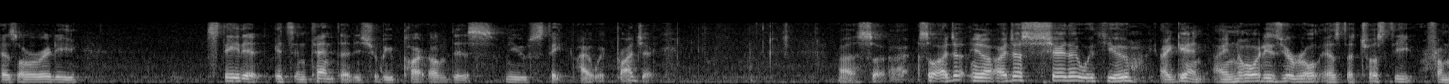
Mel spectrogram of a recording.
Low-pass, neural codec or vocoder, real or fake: 7.2 kHz; codec, 16 kHz, 8 kbps, FunCodec, trained on Chinese and English, 25 frames a second; fake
